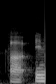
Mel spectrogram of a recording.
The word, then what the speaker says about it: Incheon: I mispronounced it in the video, it's actually Incheon.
